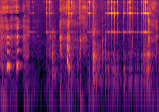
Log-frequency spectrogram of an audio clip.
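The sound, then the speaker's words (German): Glass clinks sharply a few times as a small bottle is opened, followed by a steady crackling fizz of the carbonated drink bubbling, with no voices. “Macht euch einfach eine kleine Flasche auf. Und dann hört ihr es auch sprudeln.”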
